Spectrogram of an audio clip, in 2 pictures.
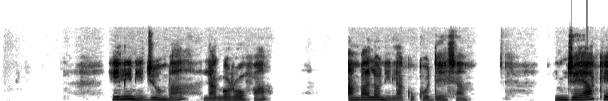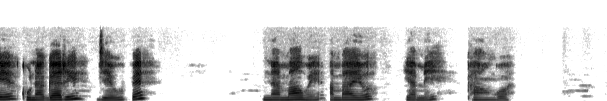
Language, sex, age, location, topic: Swahili, female, 25-35, Nairobi, finance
